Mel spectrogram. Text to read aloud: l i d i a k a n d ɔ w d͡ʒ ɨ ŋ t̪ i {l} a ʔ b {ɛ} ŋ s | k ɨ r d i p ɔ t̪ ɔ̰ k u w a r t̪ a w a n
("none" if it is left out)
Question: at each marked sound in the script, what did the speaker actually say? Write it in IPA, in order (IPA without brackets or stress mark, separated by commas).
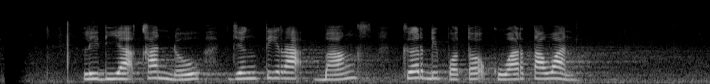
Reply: ɾ, a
